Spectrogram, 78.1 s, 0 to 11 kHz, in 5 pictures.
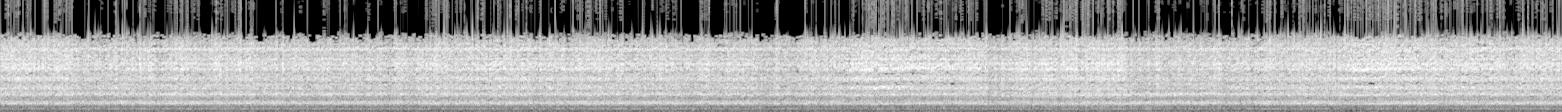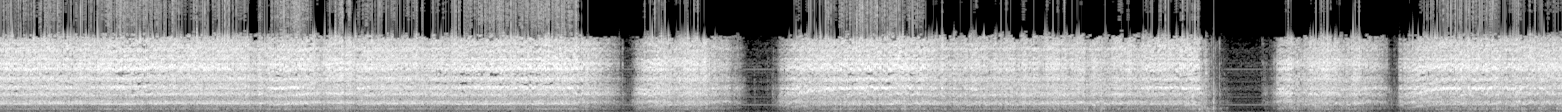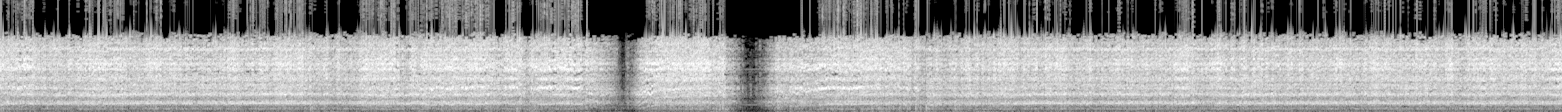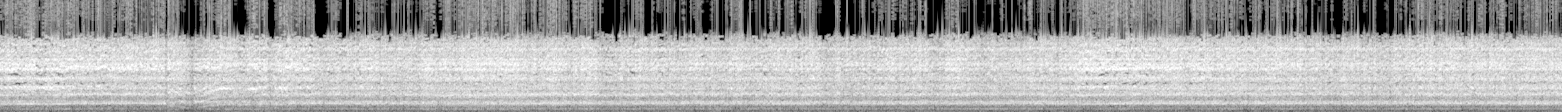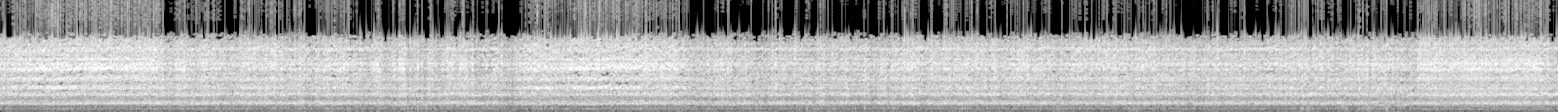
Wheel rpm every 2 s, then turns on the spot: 230, 230, 240, 230, 230, 220, 240, 230, 220, 230, 170, 90, 210, 190, 110, 200, 230, 220, 170, 140, 210, 230, 230, 220, 190, 220, 220, 230, 230, 230, 230, 230, 230, 220, 220, 230, 230, 230, 210.
none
